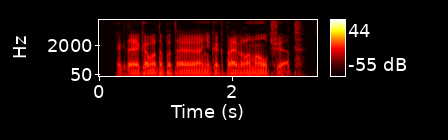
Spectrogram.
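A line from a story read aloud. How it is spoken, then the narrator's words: Through gritted teeth. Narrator (Russian): сквозь зубы процедил Эд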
